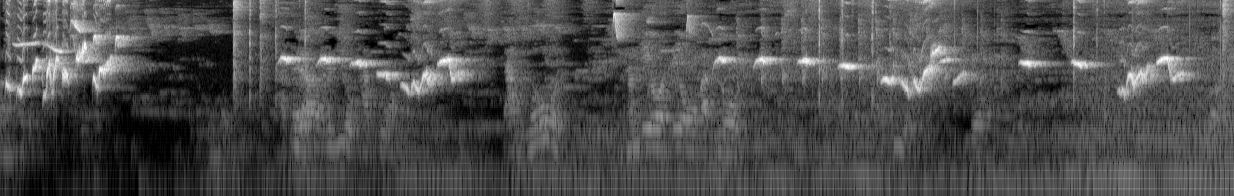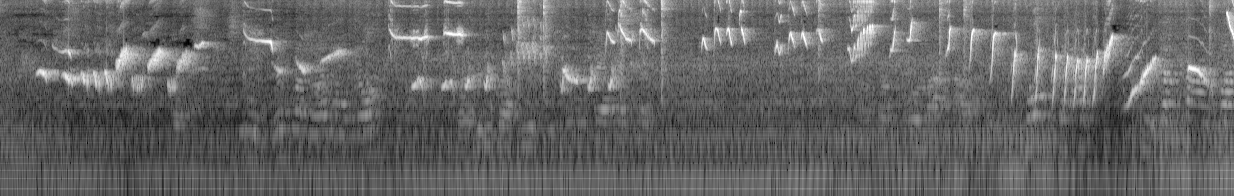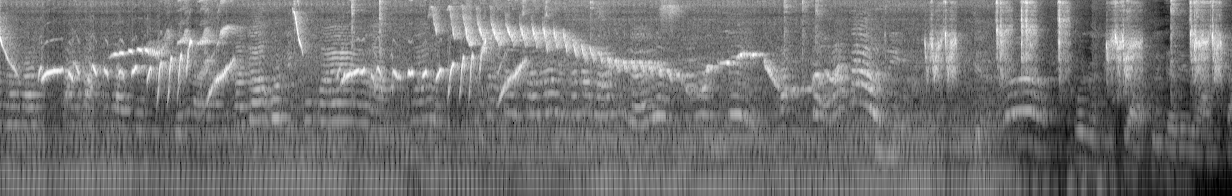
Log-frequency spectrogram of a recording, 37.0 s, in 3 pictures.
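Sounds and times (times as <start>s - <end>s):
songbirds chirping: 0.0s - 37.0s.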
